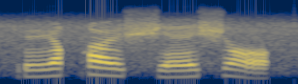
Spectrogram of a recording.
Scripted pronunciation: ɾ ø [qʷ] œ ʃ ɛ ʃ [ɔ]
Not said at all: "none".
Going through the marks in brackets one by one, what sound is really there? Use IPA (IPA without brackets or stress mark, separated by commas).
qʷ, ɔ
